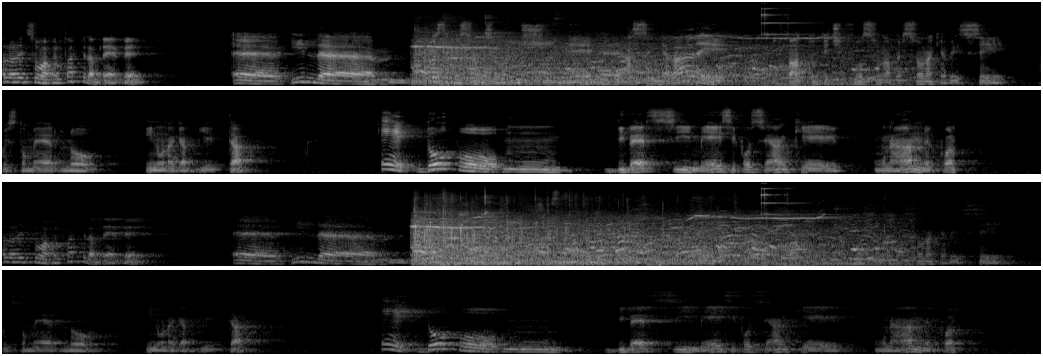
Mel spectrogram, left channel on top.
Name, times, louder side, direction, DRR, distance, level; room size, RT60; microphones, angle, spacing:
voice 1, 0.0-1.4 2.3-7.3 7.7-10.1 10.4-11.4 11.8-13.1 14.2-16.1 16.4-18.8 19.1-19.9, left 9 dB, 75° left, 0.3 m, -37 dB
Applause, 4.1-9.1, right 4 dB, 50° right, 0.6 m, -33 dB
Bicycle bell, 7.5-9.3, right 4 dB, 10° right, 0.3 m, -43 dB
13.0 x 5.3 x 4.6 m
head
